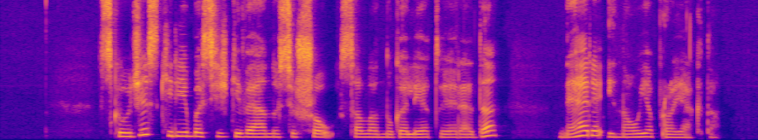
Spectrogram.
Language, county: Lithuanian, Telšiai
